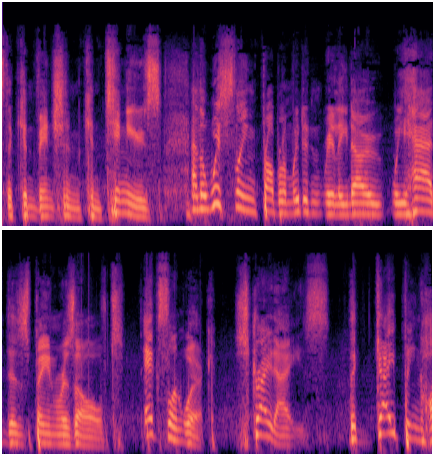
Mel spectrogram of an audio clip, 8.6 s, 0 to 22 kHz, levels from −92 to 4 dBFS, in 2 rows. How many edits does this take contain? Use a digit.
2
